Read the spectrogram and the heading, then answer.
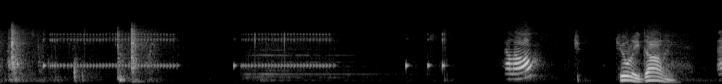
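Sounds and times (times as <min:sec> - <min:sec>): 
telephone bell ringing in rattling bursts: 0:00.4 - 0:04.5
speech: 0:05.1 - 0:05.5, 0:06.2 - 0:06.8.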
